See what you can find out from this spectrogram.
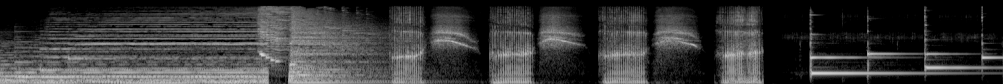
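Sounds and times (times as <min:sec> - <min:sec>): vocal bursts with high squeak: 0:03.8 - 0:07.7.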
